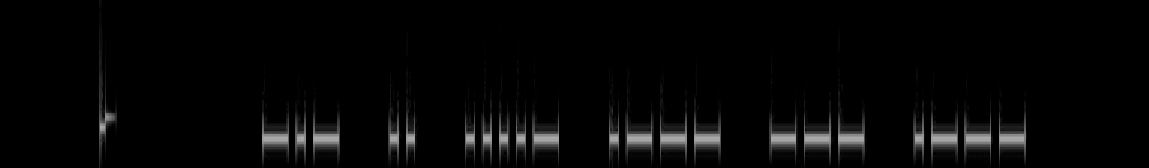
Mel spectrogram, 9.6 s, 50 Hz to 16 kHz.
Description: Morse code, heard as a keyed tone, about 17 wpm, spaced as for 12 wpm, 700 Hz. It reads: KI4JOJ
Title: USA Call Signs - 6 Characters - 2x Character Spacing - 17wpm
